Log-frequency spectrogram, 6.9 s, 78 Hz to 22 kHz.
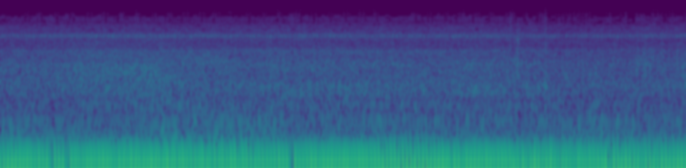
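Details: Renault Megane R26 230 F1 (petrol) with the 'Megane cough' while driving: a steady low drone broken by a few brief stumbles and dips in pull. Intermittent misfire that persisted after an injector change; cause suspected, not confirmed.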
